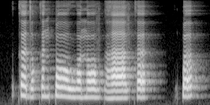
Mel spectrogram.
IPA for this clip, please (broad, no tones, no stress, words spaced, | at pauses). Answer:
kɐdɔ kɐnk͡pɔːwɔ nɔːvɡʱaːvkɐ | k͡pʌ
